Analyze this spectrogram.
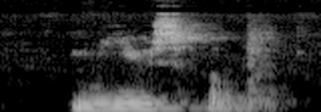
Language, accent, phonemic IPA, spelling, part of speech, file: English, Southern England, /ˈmjuːzfəl/, museful, adjective, LL-Q1860 (eng)-museful.wav
- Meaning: Meditative; thoughtfully silent; ponderous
